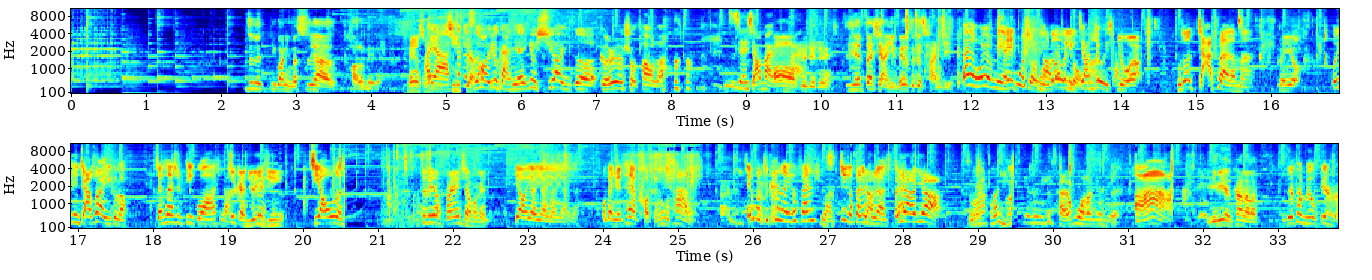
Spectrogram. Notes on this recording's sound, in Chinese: 它是我们10月份露营的时候和朋友的一次闲聊，那天夜幕降临后，我们点起了篝火，大家围坐在一起一边烤红薯一边聊天。聊天进行到某个节点，有人按下了录音键，记录了这次谈话。由于我们是在户外，没有专业的录音设备，大家互相坐的也比较远，所以音质非常糟糕。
